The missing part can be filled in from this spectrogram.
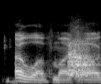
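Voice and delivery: heavy, dripping sarcastic delivery. Saying something about a dog: very sarcastic. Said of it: "As I say that very sarcastically".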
